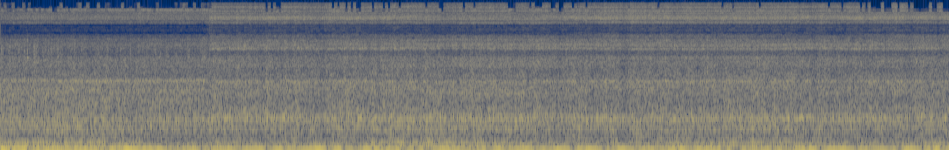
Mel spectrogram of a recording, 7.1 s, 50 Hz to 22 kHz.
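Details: 1957 Ford Thunderbird after reinstating original parts: low V8 idle with uneven, lumpy undertone, definitely misfiring yet running and not pushing fuel out; cause unknown, running badly.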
